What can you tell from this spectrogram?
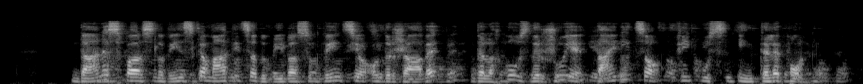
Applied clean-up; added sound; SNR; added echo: neural mask model DeepFilterNet 3.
